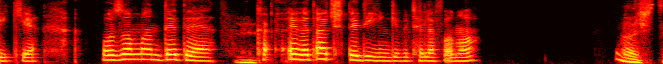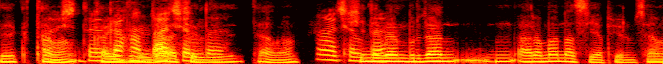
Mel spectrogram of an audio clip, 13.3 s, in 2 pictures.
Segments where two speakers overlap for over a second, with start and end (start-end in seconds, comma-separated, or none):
7.0-9.0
